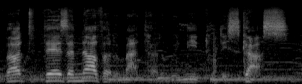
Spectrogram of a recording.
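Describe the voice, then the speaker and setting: A man's voice: medium pitch, expressive, normal speed, music in the background, close to an everyday voice. An actor playing a vain, flamboyant man who claims to be a god in a video game, pompous and theatrical. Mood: boastful. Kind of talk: video game cutscene acting.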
